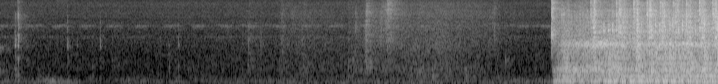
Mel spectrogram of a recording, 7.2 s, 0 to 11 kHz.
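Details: Old Bennett 541 gas pump, stored in a barn for many years, switched on via a power strip for its first run: quiet room, then the motor kicks on abruptly with a steady, even buzzing hum and no grinding. The electric motor runs normally.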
